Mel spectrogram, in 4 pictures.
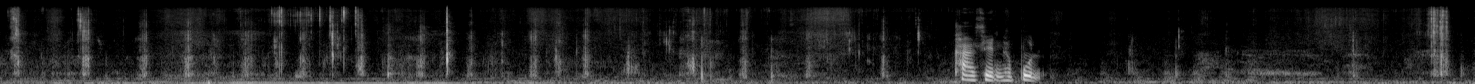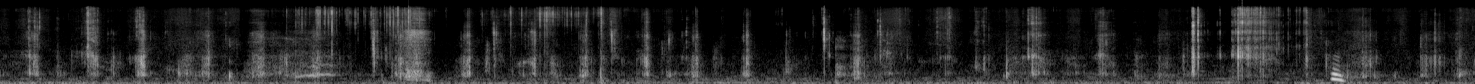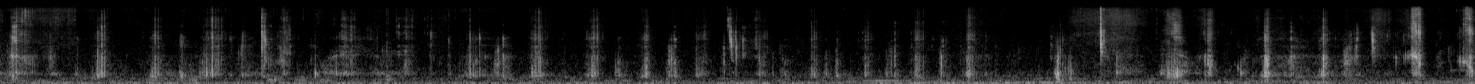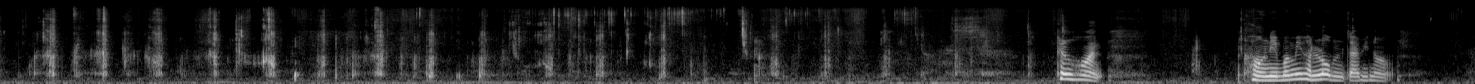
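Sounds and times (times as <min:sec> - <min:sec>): crunching crispy fried food: 0:00.0 - 0:09.3, 0:13.2 - 0:53.9
wet chewing: 0:00.0 - 0:09.4, 0:11.1 - 0:54.7.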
